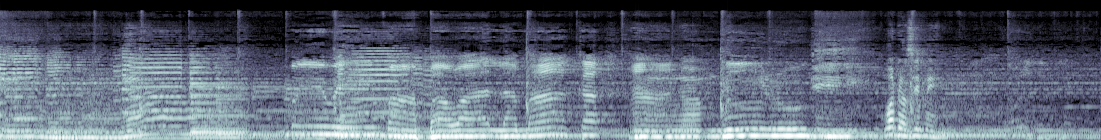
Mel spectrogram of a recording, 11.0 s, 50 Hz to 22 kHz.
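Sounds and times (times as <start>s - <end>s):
man singing into a microphone: 0.0s - 8.8s.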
